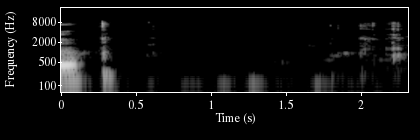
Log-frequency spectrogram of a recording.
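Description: A few faint computer keyboard key clicks as a short expression is typed, the last near the end, after a spoken word ends in the first moment.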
